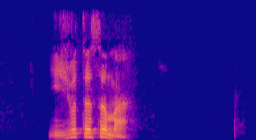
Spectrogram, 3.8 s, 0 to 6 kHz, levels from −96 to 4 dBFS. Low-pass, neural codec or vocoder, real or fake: 5.4 kHz; none; real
